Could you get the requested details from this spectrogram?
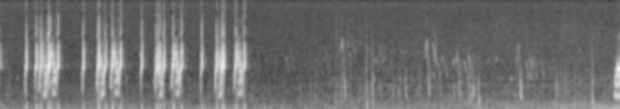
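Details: Common quail giving repeated sharp, clipped phrases of one note and a fast pair during the first four seconds, then near silence with faint background rustling.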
